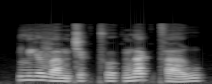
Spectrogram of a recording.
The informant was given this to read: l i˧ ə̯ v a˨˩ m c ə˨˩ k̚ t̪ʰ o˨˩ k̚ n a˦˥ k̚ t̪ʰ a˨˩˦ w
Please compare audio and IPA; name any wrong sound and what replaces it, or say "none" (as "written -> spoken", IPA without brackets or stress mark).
none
